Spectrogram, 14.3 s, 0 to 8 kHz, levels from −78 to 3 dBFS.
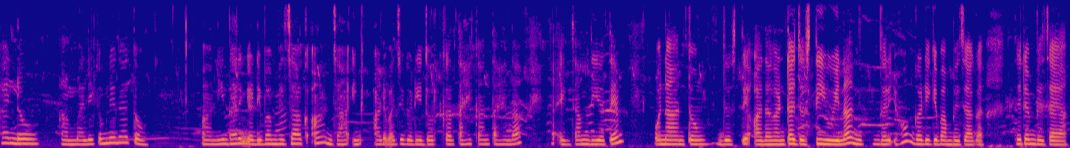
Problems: none marked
